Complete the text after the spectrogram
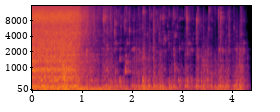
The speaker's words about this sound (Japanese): こんなもんかな。じゃあシャワー止めるよ。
